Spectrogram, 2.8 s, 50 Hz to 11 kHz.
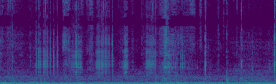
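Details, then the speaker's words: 2008 Vauxhall Zafira B front suspension with the car's weight on: quiet, irregular dry crunches and creaks as it is rocked, from worn plastic anti-roll bar drop links, replaced with metal ones. "hear the noises now with the weight on the car they crunch because the plastic terrible"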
